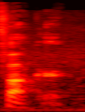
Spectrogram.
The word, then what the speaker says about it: Fuqre: It's spelled Fuqre, pronounced fucker.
